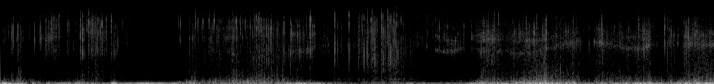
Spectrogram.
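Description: Hands grab and drop handfuls from a pile of small wooden cube chips, rustling them. A dense, continuous clatter and crunchy rustle of many small pieces shifts against one another, with a low rumble underneath that swells louder toward the end.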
